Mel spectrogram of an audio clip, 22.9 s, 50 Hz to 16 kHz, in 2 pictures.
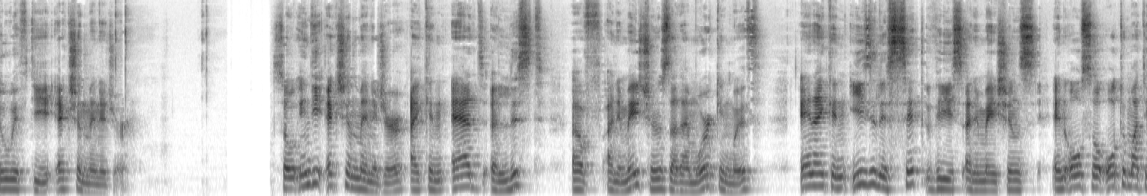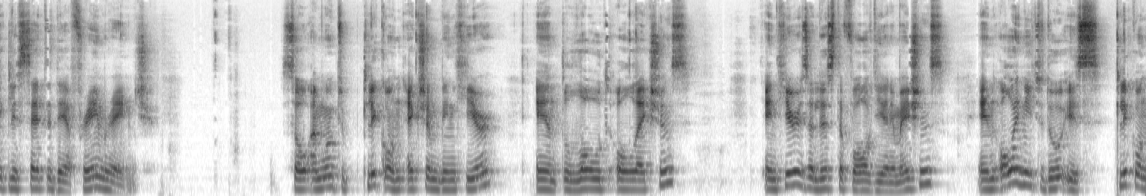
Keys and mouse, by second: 2.0-2.9 drag, 13.6 click, 15.6-18.5 drag.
